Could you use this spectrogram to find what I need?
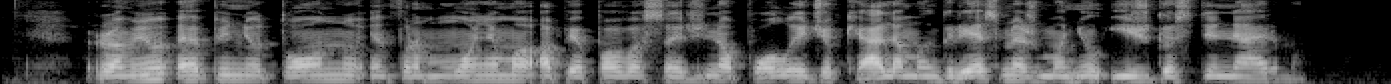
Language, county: Lithuanian, Klaipėda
